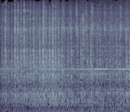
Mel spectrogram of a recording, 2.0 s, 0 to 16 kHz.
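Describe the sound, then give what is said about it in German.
A construction elevator rated for 850 kilograms rides up scaffolding at a southern transept to almost 45 metres, its motor running with a steady mechanical drone and rattling hum, continuous and fairly loud throughout, with no one speaking. “Der Aufzug kann 850 Kilogramm transportieren.”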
